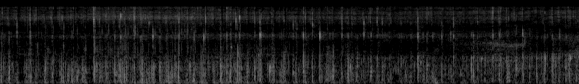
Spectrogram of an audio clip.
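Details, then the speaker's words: Hot water tank being drained to replace heating elements: irregular wet gurgles and drips as air sucks in through the open element hole; normal during draining. "yep it's still wanting to drip a little bit but you can hear the air sucking in through that hole"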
